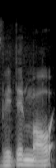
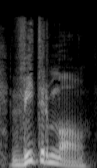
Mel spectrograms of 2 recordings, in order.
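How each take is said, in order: First: Said in the usual way. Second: "wieder mal" set apart after a pause, pitch falling; stress on wieder mal. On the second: Retold or imitated. Host reads out Lisa Haag's mail, stressing "wieder mal". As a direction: lean pointedly on "wieder mal". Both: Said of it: "betont auf wieder mal".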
